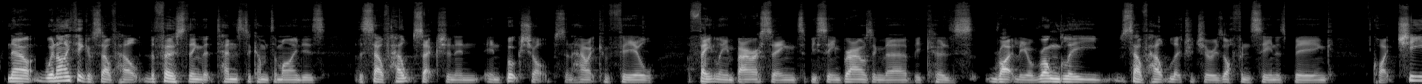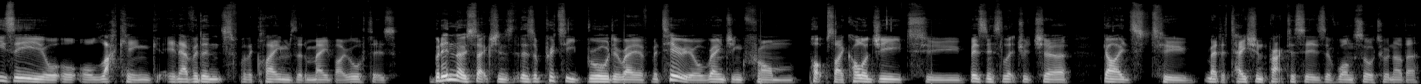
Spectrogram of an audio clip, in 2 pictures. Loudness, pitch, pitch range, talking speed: -21 LUFS, 115 Hz, 110-125 Hz, 190 wpm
